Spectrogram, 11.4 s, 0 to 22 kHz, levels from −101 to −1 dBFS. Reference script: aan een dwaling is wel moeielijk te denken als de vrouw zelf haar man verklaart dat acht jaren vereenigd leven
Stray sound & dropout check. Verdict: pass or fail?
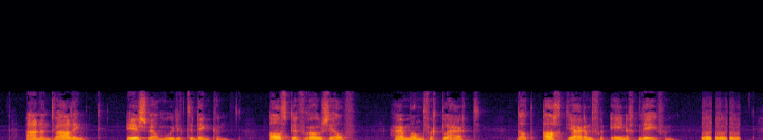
fail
